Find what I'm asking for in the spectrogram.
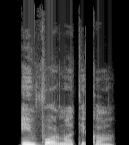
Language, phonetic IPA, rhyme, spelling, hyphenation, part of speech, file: Hungarian, [ˈiɱformɒtikɒ], -kɒ, informatika, in‧for‧ma‧ti‧ka, noun, Hu-informatika.ogg
- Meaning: 1. informatics 2. information technology 3. computer science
